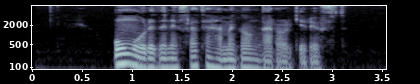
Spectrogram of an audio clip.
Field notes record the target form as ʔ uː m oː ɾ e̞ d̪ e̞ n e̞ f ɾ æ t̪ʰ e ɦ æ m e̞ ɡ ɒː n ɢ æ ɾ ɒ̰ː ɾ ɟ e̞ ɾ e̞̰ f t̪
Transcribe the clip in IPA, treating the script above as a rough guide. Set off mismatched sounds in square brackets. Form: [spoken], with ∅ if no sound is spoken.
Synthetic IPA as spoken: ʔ uː m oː ɾ e̞ d̪ e̞ n e̞ f ɾ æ t̪ʰ e ɦ æ m e̞ ɡ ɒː n ɢ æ ɾ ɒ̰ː ɾ ɟ e̞ ɾ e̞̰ f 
